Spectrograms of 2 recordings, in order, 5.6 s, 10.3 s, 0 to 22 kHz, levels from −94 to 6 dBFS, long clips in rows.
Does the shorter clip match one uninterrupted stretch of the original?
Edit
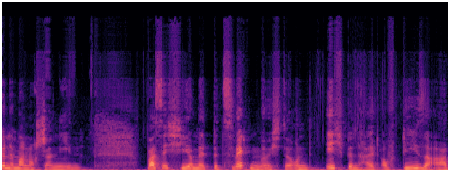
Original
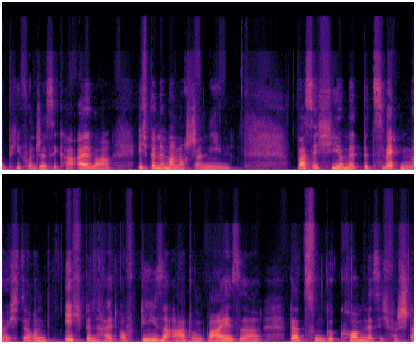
yes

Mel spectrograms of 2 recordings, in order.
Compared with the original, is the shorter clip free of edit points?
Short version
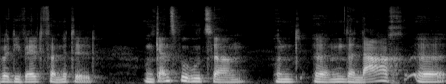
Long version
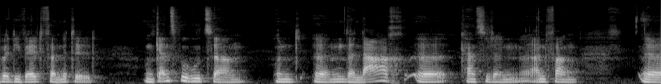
yes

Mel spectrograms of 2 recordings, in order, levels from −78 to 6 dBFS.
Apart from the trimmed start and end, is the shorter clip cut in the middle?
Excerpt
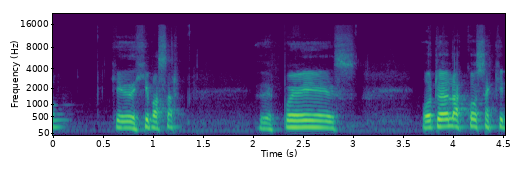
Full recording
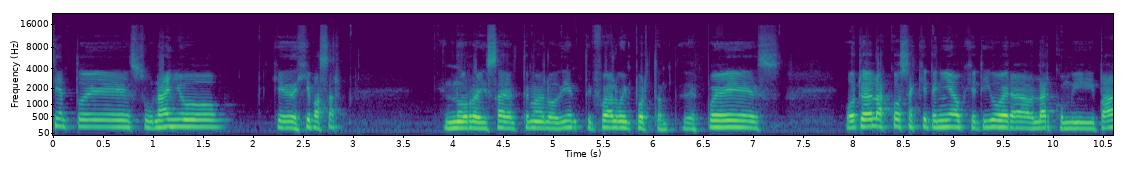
yes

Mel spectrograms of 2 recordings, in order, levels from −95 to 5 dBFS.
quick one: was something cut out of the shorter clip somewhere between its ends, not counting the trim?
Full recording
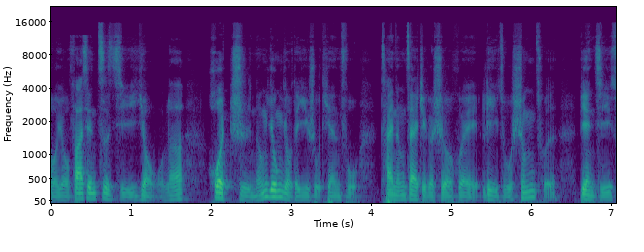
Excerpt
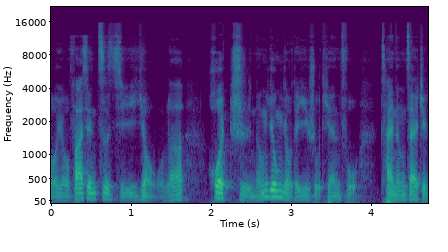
no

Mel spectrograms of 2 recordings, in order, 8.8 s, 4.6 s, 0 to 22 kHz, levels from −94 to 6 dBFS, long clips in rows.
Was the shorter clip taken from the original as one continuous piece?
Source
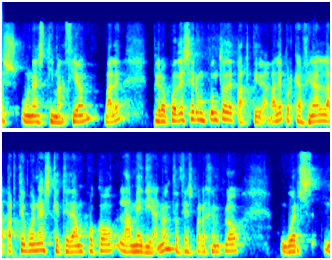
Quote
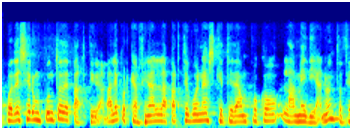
yes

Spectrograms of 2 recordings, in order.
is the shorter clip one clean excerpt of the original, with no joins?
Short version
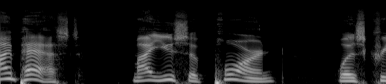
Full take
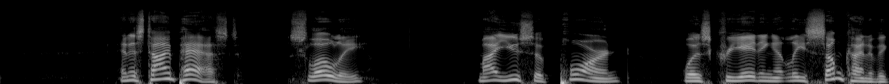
no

